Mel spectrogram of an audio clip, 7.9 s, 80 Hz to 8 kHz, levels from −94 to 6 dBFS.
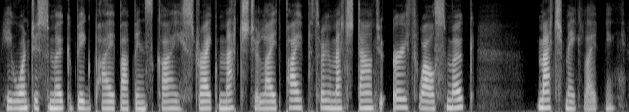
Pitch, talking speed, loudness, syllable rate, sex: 190 Hz, 175 wpm, -21 LUFS, 4.4 syllables/s, female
